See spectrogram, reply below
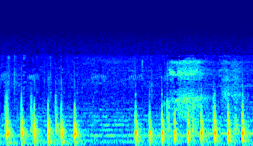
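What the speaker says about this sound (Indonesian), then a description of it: "Apakah yang mengetuk pintu tadi?" Rapid knocking on a wooden door in two bursts, a quick series of sharp raps, a short pause, then another steady run of knocks, fairly close and clear.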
